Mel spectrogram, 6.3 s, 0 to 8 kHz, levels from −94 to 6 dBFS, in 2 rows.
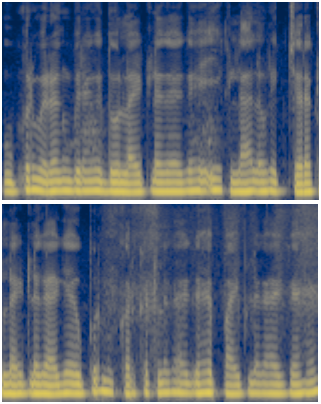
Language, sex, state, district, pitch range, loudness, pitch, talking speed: Hindi, male, Jharkhand, Palamu, 140-150 Hz, -14 LUFS, 145 Hz, 265 wpm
